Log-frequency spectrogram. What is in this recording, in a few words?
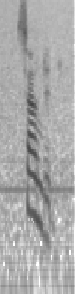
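"sounded", US English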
